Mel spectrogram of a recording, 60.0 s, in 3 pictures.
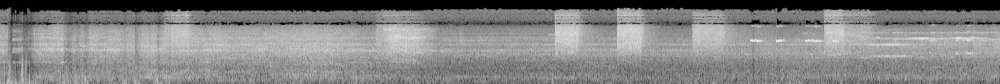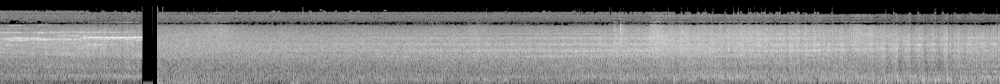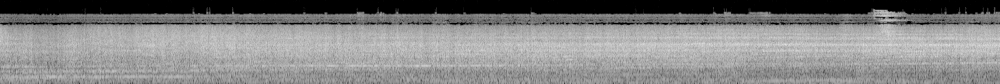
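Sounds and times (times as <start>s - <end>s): train wheels rumbling on rails: 0.0s - 60.0s
high-pitched wheel squeals: 15.0s - 22.9s.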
